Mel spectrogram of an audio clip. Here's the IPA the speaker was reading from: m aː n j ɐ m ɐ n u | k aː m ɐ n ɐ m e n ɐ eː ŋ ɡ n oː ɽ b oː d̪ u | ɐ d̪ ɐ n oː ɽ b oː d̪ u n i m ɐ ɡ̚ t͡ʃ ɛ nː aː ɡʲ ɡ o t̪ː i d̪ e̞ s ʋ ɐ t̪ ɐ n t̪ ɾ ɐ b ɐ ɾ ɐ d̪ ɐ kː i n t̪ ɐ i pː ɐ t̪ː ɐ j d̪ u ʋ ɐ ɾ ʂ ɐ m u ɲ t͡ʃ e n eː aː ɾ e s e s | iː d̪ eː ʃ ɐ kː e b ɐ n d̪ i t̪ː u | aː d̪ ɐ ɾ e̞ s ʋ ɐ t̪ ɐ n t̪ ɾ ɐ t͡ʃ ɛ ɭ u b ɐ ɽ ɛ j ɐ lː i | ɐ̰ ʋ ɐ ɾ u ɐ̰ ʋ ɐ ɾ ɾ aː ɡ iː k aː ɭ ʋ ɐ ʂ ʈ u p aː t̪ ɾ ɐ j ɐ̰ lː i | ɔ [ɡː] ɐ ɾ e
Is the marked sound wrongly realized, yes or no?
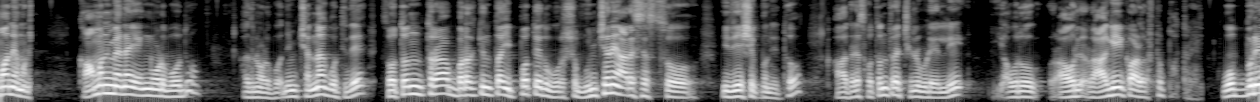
yes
